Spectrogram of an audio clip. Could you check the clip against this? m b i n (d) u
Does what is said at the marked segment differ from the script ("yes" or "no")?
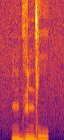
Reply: no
